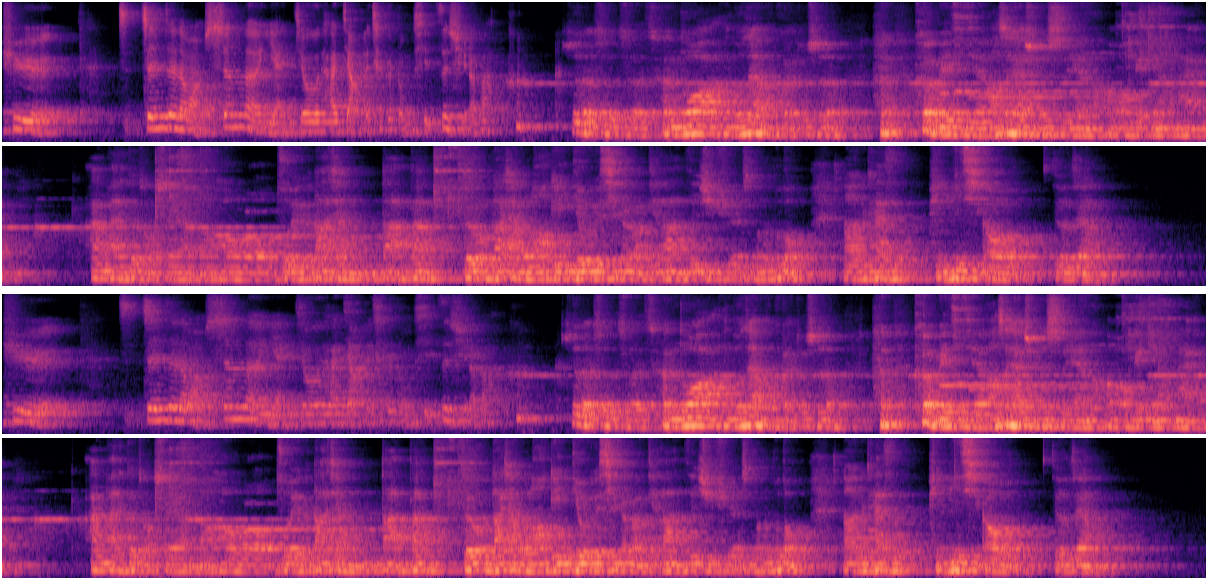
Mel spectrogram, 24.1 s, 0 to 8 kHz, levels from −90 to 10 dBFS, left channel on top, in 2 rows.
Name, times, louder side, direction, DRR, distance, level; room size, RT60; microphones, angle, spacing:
voice 1, 0.0-5.6, left 3 dB, 75° left, 4 dB, 0.4 m, -27 dB
sound 1, 5.2-16.9, right 2 dB, 35° right, 1.0 m, -36 dB
voice 2, 5.7-8.4 8.7-12.1 12.9-16.3 16.6-22.3 22.5-23.1, right 1 dB, 90° right, -2 dB, 0.8 m, -20 dB
sound 2, 11.1-11.8 13.6-14.2 16.3-16.8, left 1 dB, 5° left, 0.5 m, -36 dB
4.2 x 2.7 x 2.6 m, 1.5 s
head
